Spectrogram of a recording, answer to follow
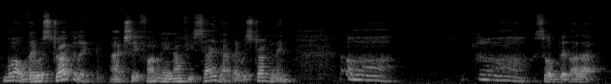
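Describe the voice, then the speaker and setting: Brisk and high-pitched, with big pitch swings and vocal fry, a man from Greece hosts a live stream. He tells a wandering, comic tall tale, and the audio has a roomy echo.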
